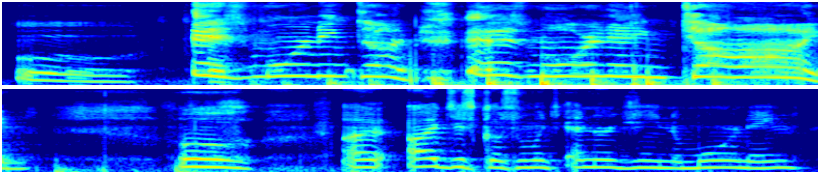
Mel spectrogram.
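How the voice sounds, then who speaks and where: A woman's voice: high voice, fairly even intonation, moderate pace, warm tone, slight background noise, pitched below the performer's own voice. A woman voicing a spoiled, whiny little boy who pleads and whines in a home toy skit. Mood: excited.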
